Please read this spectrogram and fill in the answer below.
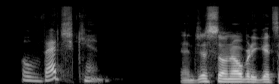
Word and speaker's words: Ovechkin: Ovechkin.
